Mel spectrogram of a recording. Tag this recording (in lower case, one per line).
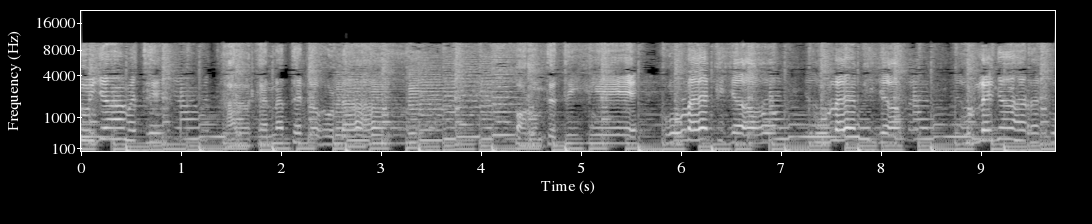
music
